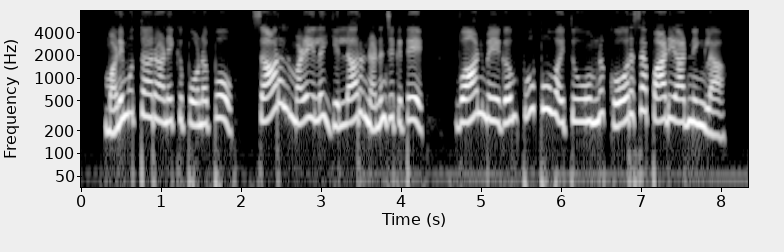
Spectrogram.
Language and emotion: Tamil, surprised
